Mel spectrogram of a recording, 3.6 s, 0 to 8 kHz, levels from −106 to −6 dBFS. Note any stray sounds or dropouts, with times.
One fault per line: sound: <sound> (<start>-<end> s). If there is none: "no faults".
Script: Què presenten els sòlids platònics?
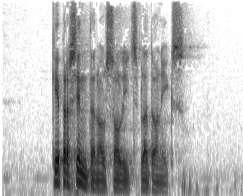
no faults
